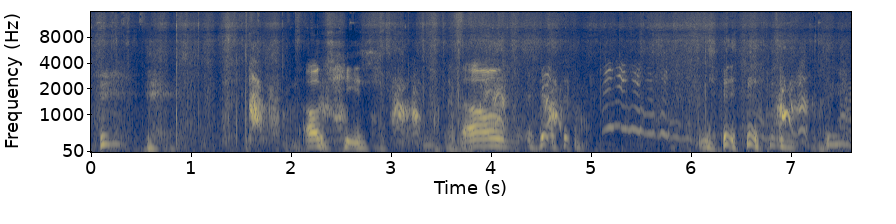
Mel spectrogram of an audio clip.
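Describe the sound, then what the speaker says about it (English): A small dog barks in short sharp bursts and whimpers near the walker outdoors, yapping repeatedly over several seconds while someone talks and exclaims over it. "Yeah, there's a dog come by."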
